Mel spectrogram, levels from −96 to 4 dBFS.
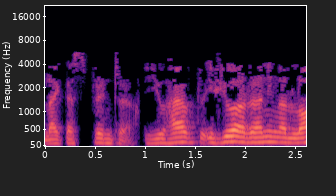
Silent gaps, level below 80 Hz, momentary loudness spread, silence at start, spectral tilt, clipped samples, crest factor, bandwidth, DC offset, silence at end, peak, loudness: none; -64 dBFS; 12 LU; 0 s; -11 dB/octave; under 0.1%; 18 dB; 5.8 kHz; under 0.1%; 0 s; -10 dBFS; -28 LUFS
